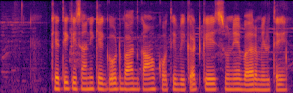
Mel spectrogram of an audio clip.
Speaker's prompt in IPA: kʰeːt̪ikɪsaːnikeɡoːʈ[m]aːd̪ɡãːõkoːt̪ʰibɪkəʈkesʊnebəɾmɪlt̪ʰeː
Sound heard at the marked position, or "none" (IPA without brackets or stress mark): b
